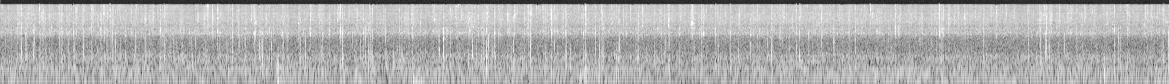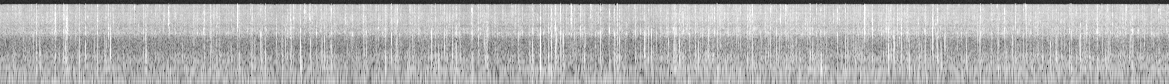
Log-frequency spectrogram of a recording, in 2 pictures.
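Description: Steady rainfall: an even hiss strongest in the high range, with many separate raindrop impacts ticking through it.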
